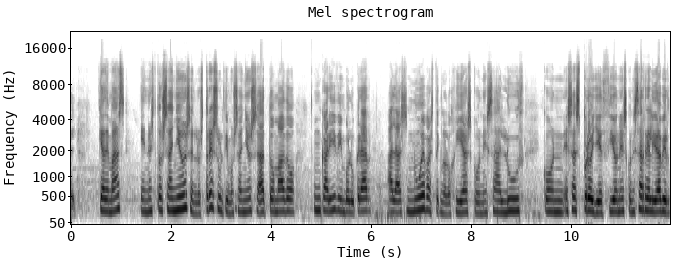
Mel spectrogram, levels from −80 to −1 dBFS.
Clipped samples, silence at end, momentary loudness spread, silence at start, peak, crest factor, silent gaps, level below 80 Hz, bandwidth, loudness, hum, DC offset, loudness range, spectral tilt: under 0.1%; 0 s; 11 LU; 0 s; 0 dBFS; 14 dB; none; -68 dBFS; 14 kHz; -15 LUFS; none; under 0.1%; 3 LU; -3.5 dB/octave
